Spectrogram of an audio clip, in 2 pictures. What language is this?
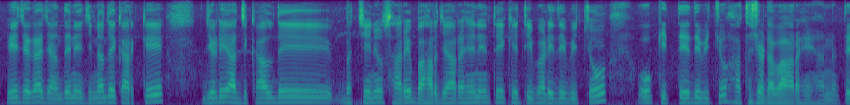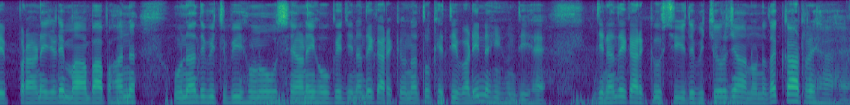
Punjabi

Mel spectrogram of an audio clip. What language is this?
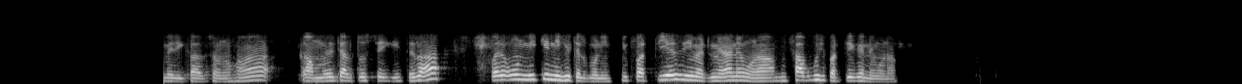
Dogri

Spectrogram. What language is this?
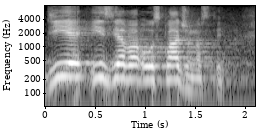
Croatian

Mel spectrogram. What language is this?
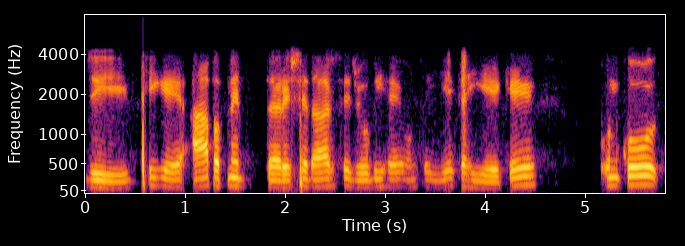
Urdu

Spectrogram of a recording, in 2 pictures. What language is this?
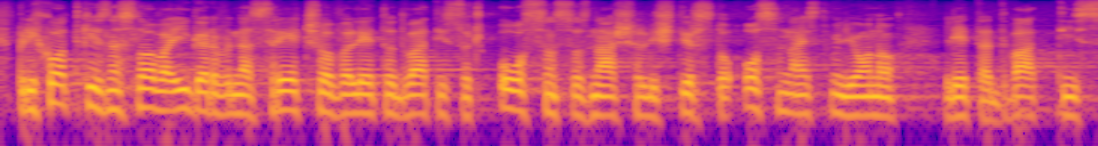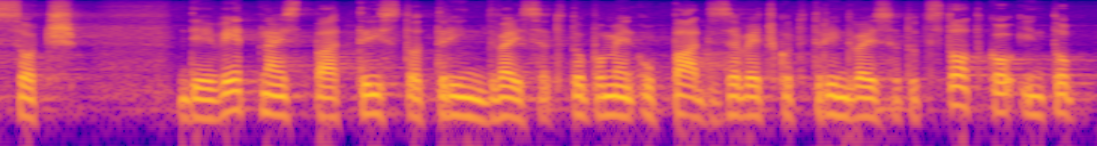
Slovenian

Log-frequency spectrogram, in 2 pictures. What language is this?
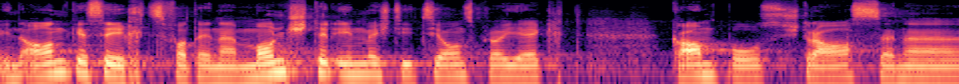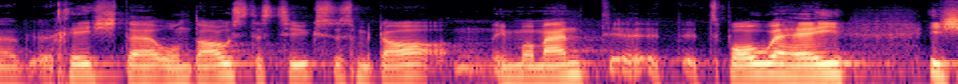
Swiss German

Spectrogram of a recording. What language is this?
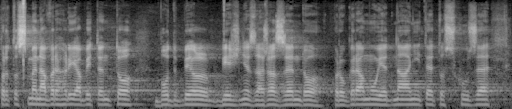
Czech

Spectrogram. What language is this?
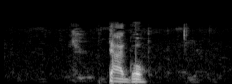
Esperanto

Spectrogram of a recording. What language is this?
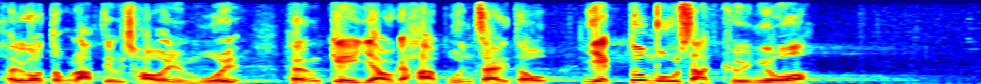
Cantonese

